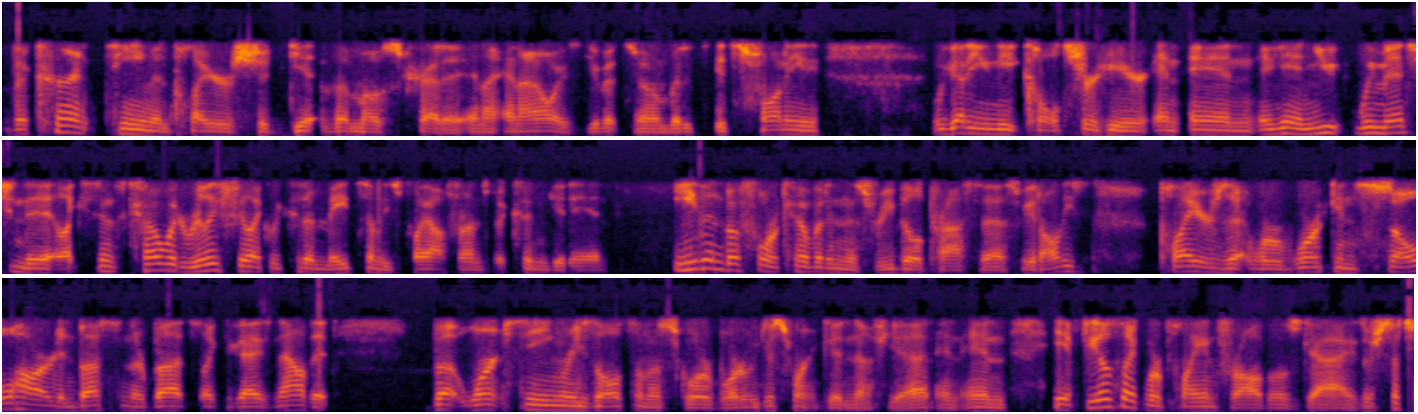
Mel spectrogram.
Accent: Indianapolis, Indiana, United States; now in Arizona, United States; I grew up in Indianapolis, so I don't really give a damn, but it's fun to sit back and watch it.

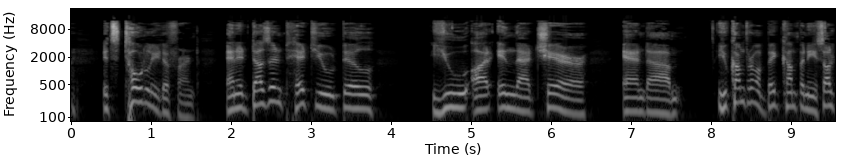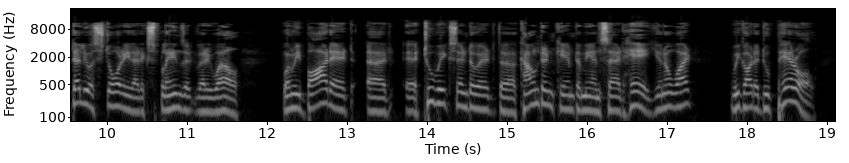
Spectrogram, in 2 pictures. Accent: India; moved away as an adult; now in Milwaukee, United States; I was born and raised in India.

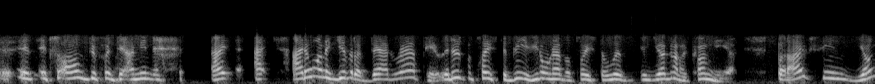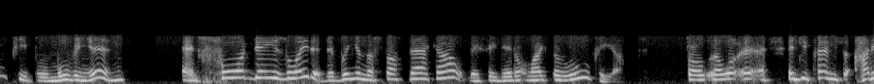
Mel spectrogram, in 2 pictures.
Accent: United States; born there; I said, but I have a right to move. I'm an American-born citizen. I have rights.

